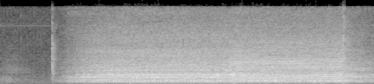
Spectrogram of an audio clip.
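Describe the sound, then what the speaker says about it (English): A hair dryer switches on with a click and roars steadily, a loud continuous whoosh of blowing air that holds nearly four seconds before easing slightly. "I pretty much always start drying my hair with my head upside down."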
